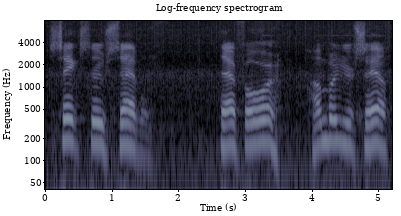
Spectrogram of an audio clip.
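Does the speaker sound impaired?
Yes: ALS; somewhat affected, evident today.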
